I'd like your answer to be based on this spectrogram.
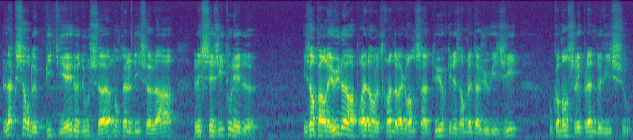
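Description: A male narrator reads classic fiction slowly and deliberately. His middle-pitched voice has a roomy echo around it. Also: fairly bright tone, slight background noise.

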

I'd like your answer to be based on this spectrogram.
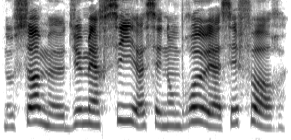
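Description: A woman's voice: on the high side, a little slow, clean tone, no echo, studio quality, lightly acted. Bluff boastful courtier, read by a woman. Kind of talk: audiobook character reading.

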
